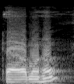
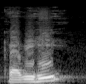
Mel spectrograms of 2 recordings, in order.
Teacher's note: This syllable is called visarga, which has a half sound of ha, h.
